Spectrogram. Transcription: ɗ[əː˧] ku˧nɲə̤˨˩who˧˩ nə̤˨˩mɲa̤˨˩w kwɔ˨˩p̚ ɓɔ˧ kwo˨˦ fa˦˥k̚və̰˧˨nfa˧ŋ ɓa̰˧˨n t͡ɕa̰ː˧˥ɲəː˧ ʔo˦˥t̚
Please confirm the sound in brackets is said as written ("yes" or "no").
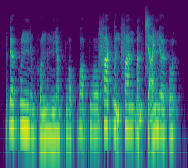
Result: yes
